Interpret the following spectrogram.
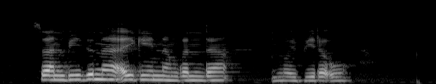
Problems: none marked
